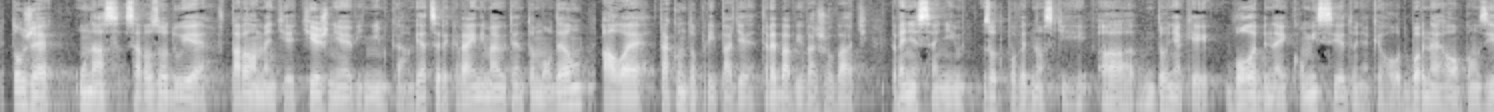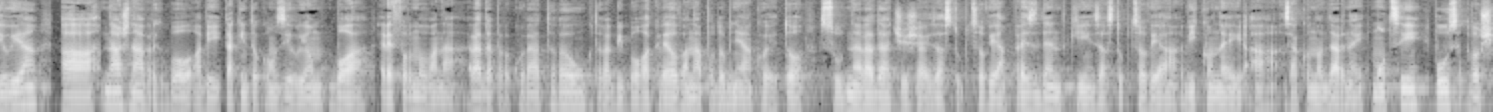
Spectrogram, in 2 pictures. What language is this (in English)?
Slovak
